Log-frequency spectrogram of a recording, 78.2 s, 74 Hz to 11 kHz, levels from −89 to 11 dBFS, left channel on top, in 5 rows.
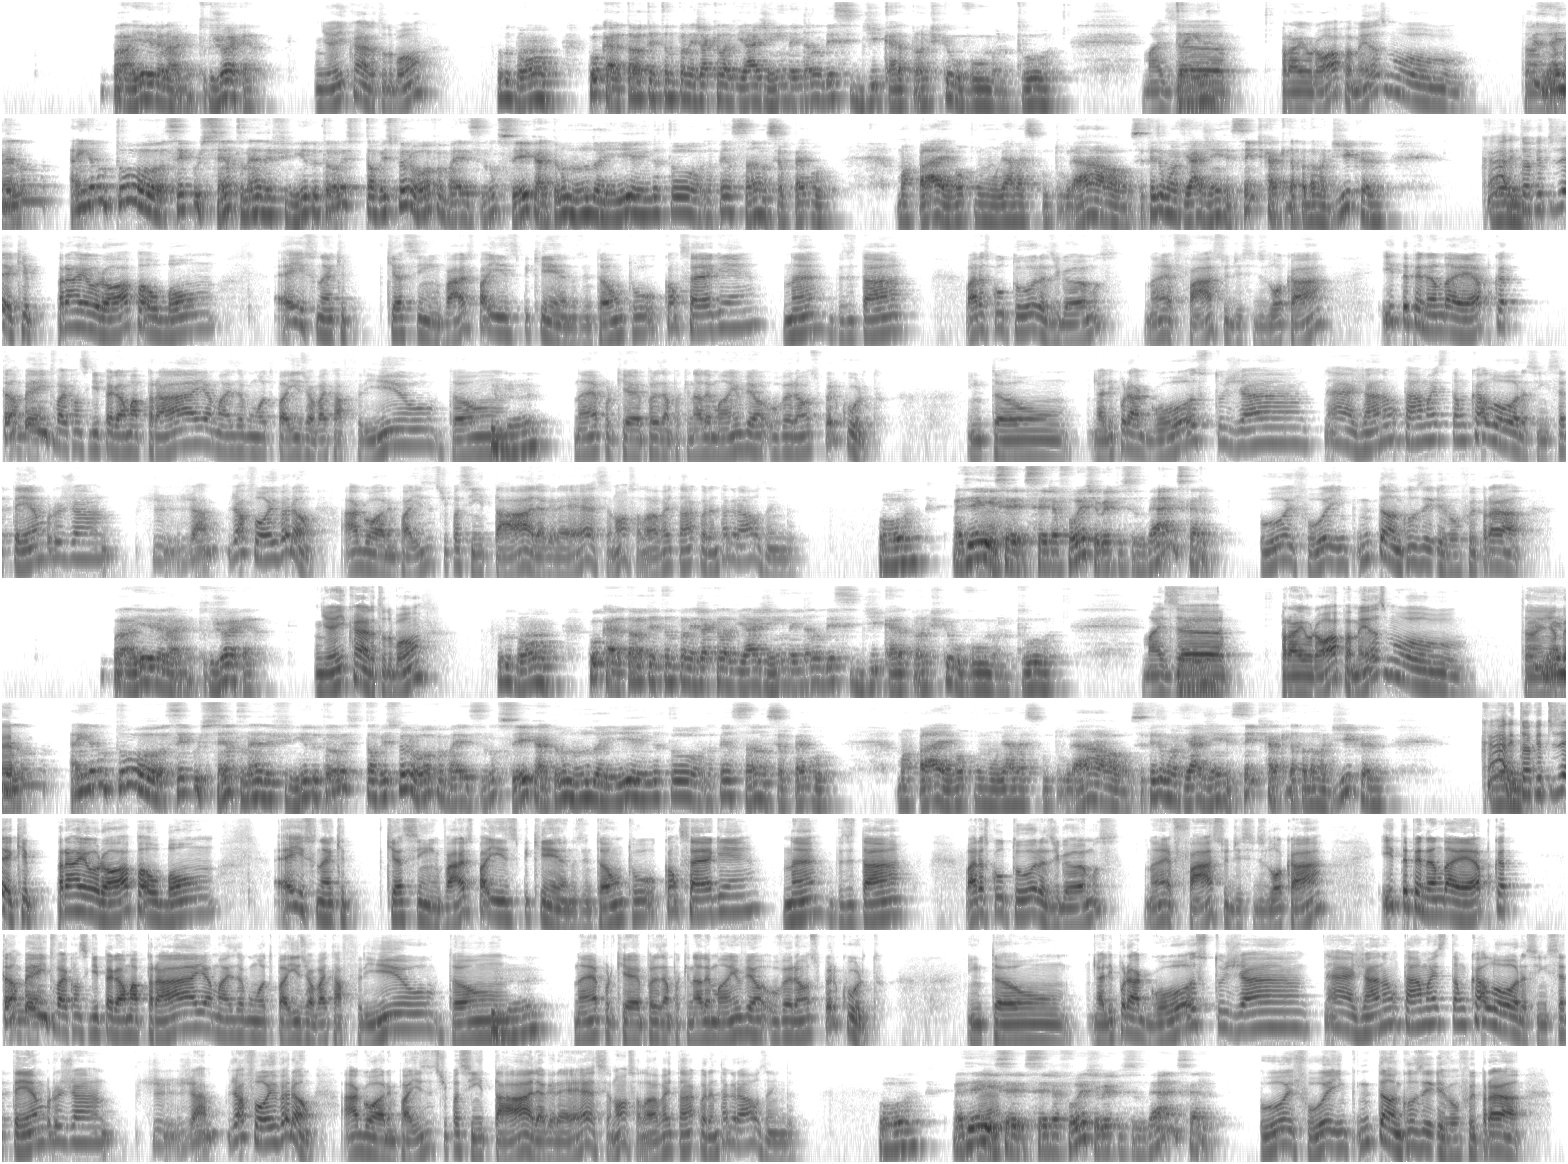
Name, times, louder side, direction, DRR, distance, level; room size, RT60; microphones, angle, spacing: voice 1, 1.1-2.6 5.0-5.5 5.9-10.5 10.8-11.2 11.7-12.1 15.3-16.1 16.3-23.9 24.3-29.8 30.5-30.9 51.8-52.3 71.3-71.7 72.1-74.6, equal, 20° left, 1.6 m, -26 dB
voice 2, 3.1-4.3 11.4-12.3 12.8-14.7 15.2-15.8 30.4-33.4 34.0-34.8 35.1-40.3 40.9-42.4 42.7-44.6 45.1-46.4 46.9-52.0 52.7-55.6 56.6-63.7 64.1-65.7 66.0-70.5 72.3-72.6 75.2-77.8, right 5 dB, 55° right, 0.5 m, -25 dB
11.5 x 7.3 x 3.8 m
head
